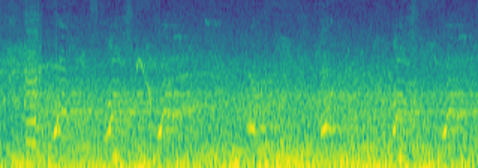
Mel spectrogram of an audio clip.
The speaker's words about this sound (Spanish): Y acá es una plaza muy linda, ¿eh? Sí. Hay muchos perros, lo único.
